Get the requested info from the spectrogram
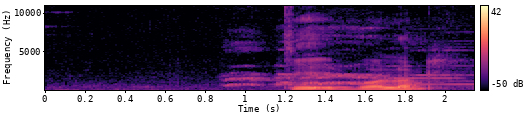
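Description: A rooster crowing, loud, starting about a second in and lasting about a second, its pitch sweeping upward.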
